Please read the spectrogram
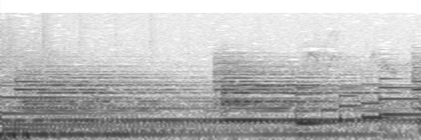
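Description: Church bells ringing: several strikes, a new one about every second, their tones ringing on and overlapping.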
